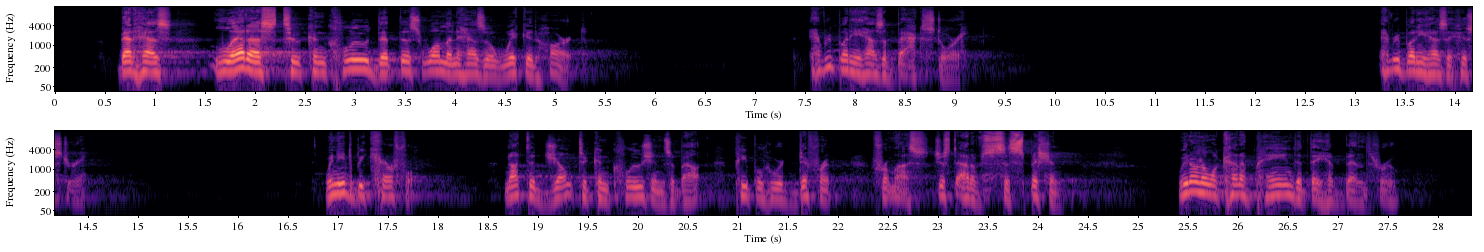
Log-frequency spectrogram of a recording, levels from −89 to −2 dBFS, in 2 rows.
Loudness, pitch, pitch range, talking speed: -36 LUFS, 145 Hz, 130-155 Hz, 115 wpm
